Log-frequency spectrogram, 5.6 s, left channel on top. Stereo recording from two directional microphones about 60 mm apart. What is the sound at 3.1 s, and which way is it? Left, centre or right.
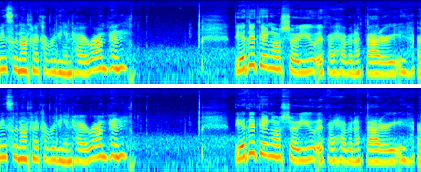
Speech, centre.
